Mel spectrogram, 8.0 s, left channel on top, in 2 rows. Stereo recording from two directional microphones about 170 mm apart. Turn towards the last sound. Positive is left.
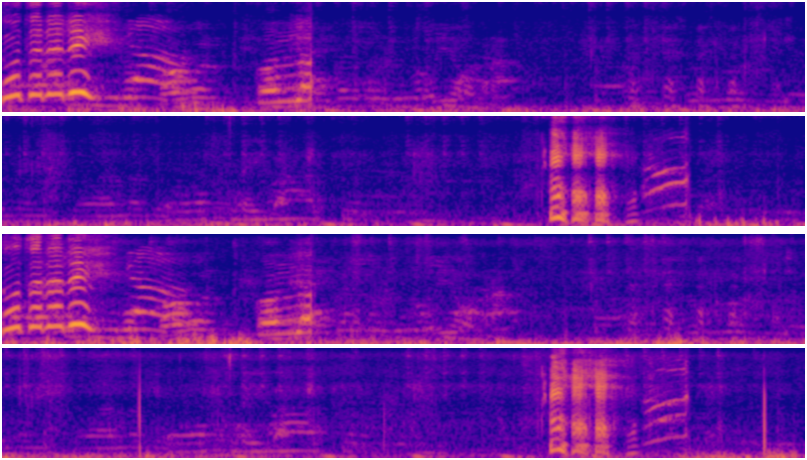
turn(degrees=20)  # may be behind; listen again after turning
